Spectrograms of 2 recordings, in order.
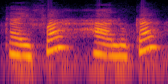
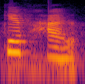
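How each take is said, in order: First: The greeting is said in full standard form. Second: The greeting is said in a clipped colloquial form. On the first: This is the standard form taught at school. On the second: This is the everyday Saudi way of saying it. "menjadi amiyahnya itu menjadi kef hal"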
